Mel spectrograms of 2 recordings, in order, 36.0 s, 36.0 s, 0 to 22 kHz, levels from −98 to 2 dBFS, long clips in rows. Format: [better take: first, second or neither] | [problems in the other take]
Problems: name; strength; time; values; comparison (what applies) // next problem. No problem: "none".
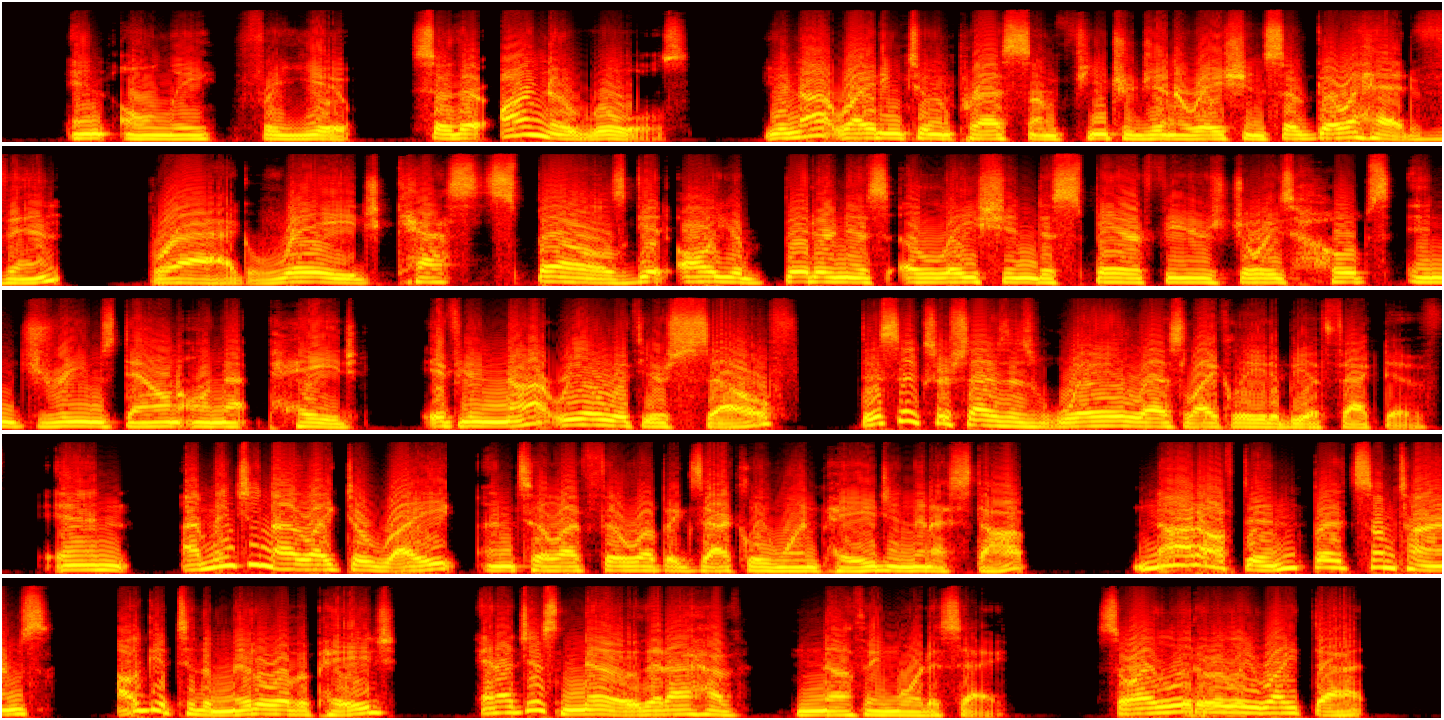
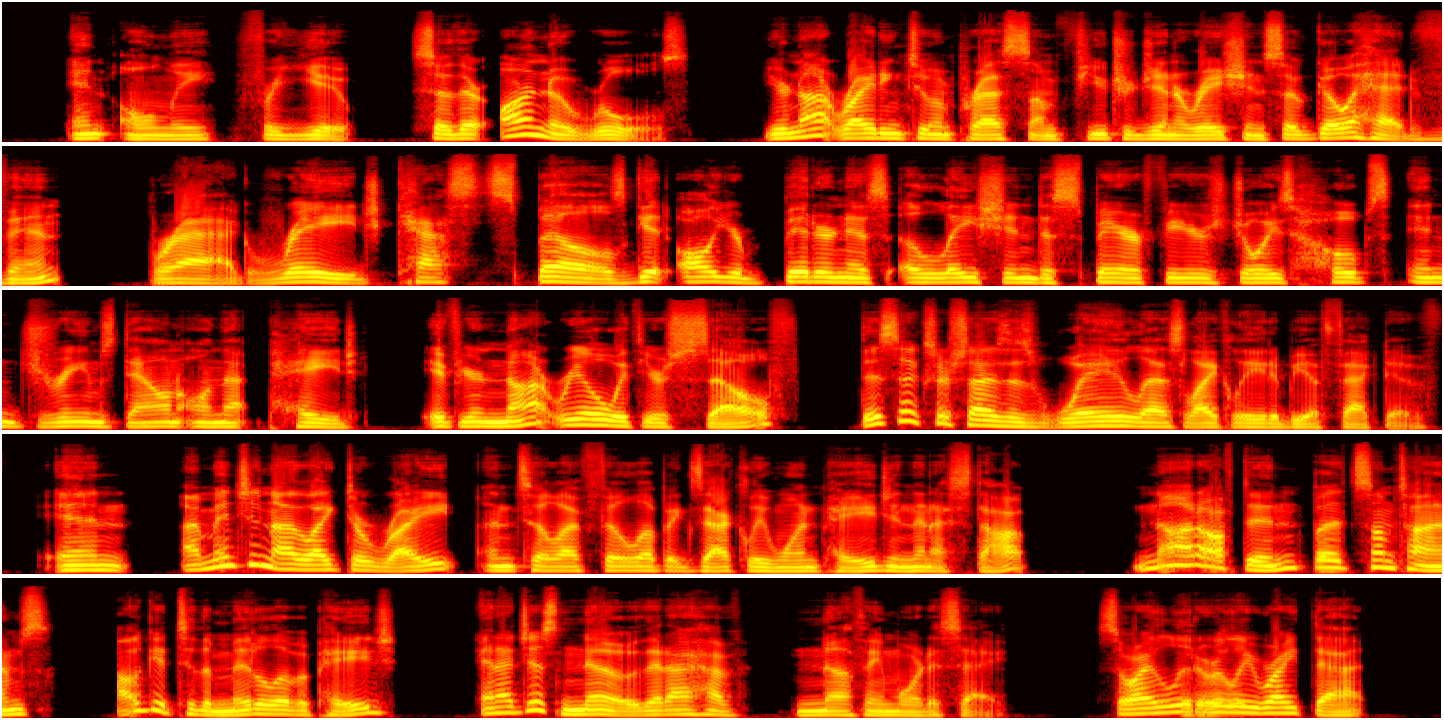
second | distortion; heavy; 27% of the sound clipped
